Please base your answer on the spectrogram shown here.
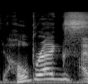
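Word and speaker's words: Houbregs: And then Bob, I never knew how to pronounce his name. Was it Hobregs? Hobregs? – I believe so, yes.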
